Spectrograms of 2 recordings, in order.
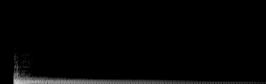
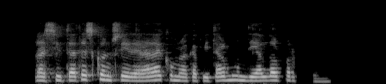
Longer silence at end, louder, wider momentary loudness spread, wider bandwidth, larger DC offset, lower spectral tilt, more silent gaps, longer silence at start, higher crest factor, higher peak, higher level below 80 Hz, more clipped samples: first, 1.25 s vs 0.55 s; second, -29 LUFS vs -24 LUFS; first, 26 LU vs 7 LU; second, 1.5 kHz vs 7.8 kHz; neither; first, -15 dB/octave vs -6 dB/octave; second, none vs 2.98-3.12 s; second, 0.15 s vs 0.35 s; about the same, 20 dB vs 16 dB; about the same, -8 dBFS vs -8 dBFS; first, -32 dBFS vs -68 dBFS; neither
